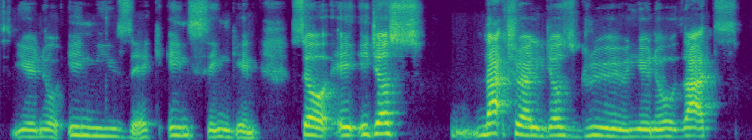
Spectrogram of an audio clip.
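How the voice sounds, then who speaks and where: A woman at medium pitch, very slow in pace, with ordinary pitch variation. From Nigeria, Delta State (Warri). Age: 40s. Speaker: gospel singer. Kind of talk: interview.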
